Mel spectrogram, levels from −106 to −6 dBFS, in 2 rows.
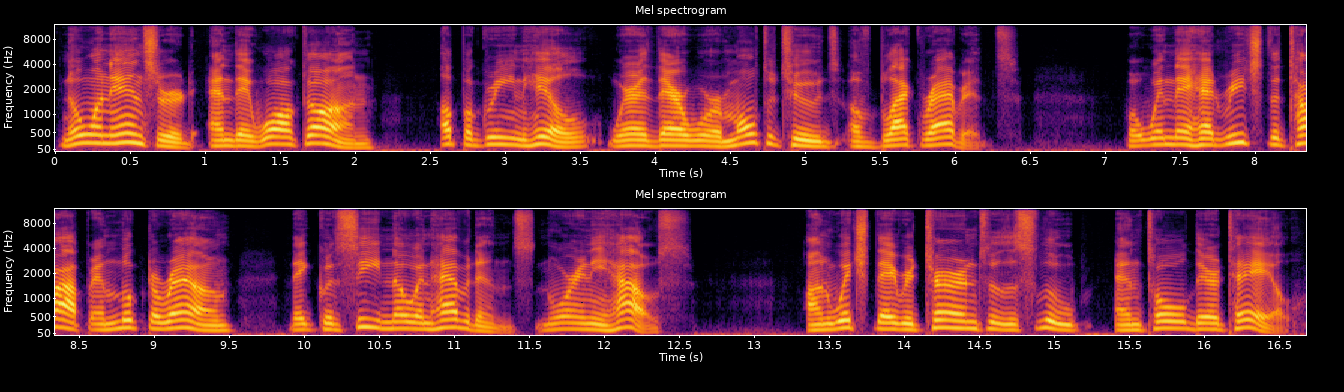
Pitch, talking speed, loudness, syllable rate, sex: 165 Hz, 170 wpm, -18 LUFS, 4.9 syllables/s, male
